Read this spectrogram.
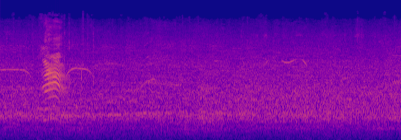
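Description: A large crowd cheers steadily in an echoing arena.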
